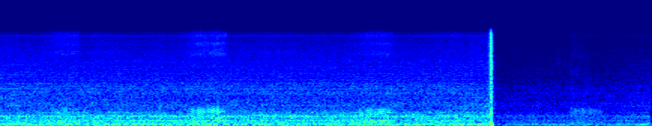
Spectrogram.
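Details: Puggle dog asleep, snoring heavily with loud, rough, rattling snores roughly every two seconds over room noise, then a sharp bump; likened to human snoring.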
